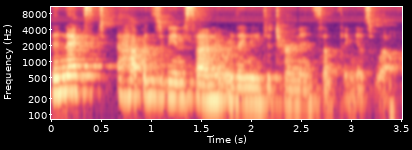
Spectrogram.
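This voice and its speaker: Noticeable noise sits behind speech delivered at a fairly quick clip. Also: woman. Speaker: teacher and edtech trainer. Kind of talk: screen-share tutorial. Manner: fast.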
